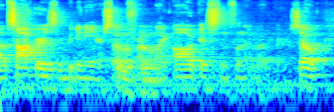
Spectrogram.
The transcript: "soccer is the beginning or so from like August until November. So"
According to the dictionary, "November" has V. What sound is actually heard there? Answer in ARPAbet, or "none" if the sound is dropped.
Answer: none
